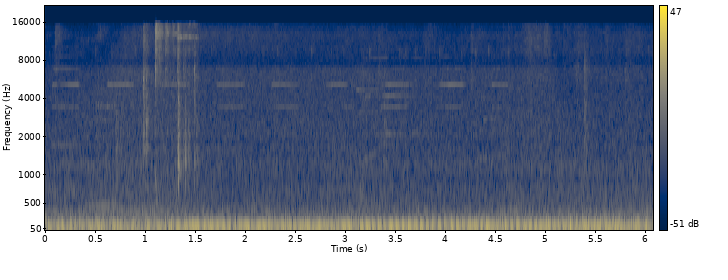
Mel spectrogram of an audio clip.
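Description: A steady low rumble, with a short clatter about a second in and a faint high tone repeating about twice a second.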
